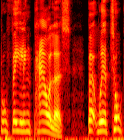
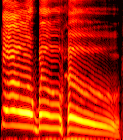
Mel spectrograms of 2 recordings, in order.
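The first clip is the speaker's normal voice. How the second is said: mock crying; 4 semitones higher, much slower than usual. Commentator mocking mayor's complaints.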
